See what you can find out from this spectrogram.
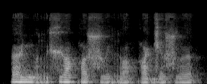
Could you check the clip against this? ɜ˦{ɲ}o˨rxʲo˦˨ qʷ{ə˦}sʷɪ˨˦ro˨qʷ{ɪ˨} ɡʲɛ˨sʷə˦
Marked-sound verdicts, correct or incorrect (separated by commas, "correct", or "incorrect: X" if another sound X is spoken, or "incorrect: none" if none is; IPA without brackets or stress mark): correct, incorrect: ɪ˦, correct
